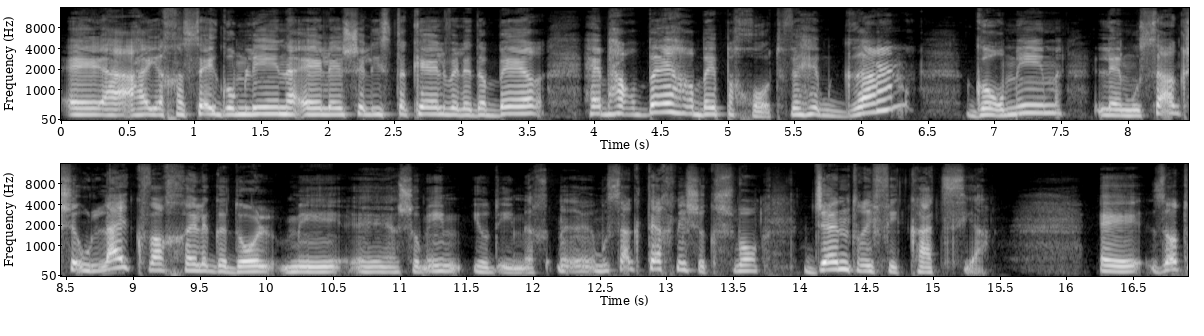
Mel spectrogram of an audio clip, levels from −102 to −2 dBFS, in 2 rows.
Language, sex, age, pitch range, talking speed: Hebrew, female, 50-69, 185-250 Hz, 90 wpm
